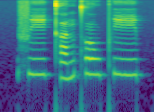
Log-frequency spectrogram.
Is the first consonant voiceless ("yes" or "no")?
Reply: yes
